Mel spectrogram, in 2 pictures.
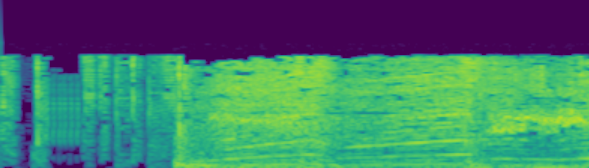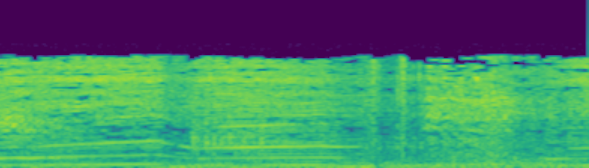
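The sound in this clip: Tires squeal loudly and continuously on a new Toyota Supra sports car, a sustained screech over a steady engine drone after a few short opening bursts.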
